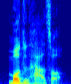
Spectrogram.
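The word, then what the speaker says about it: Moldenhauer: Modenhauser is how you say that.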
